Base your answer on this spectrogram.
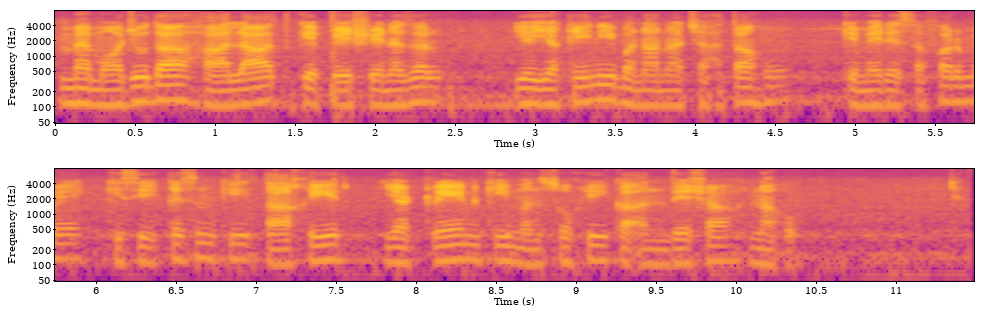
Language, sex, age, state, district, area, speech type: Urdu, male, 18-30, Delhi, North East Delhi, urban, spontaneous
